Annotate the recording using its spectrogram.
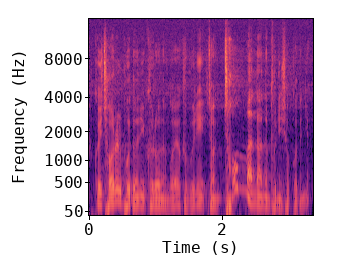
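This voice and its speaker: A man's voice: mid-range voice, very animated, very fast, dark tone, husky. A male pastor delivering a storytelling sermon, his voice rising and falling widely as he acts out the comedy of the tale. He piles up repeated words for effect. The sound carries the long reverb of a hall. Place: underground church hall.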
